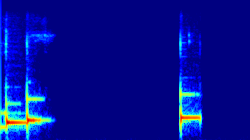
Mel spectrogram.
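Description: A few touch-tone dialing beeps as phone lines open on a radio show: two quick tones back to back, a pause, then one more, clean and with no talk over them.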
